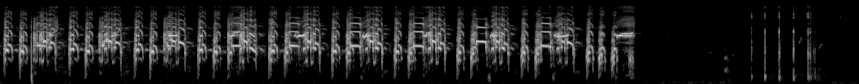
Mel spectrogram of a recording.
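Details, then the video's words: Calling pair of grey francolins, female voice included: a fast, steady run of harsh, high squawking notes for about six seconds, stopping abruptly, followed by a few faint scattered clicks. "grey teetar bird ka new jorre ki awaz"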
